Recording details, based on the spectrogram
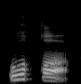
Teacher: huruf qof bersukun di tengah kalimat qolqalah sugro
